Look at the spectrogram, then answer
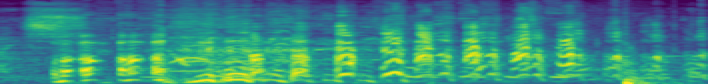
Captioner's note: laugher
